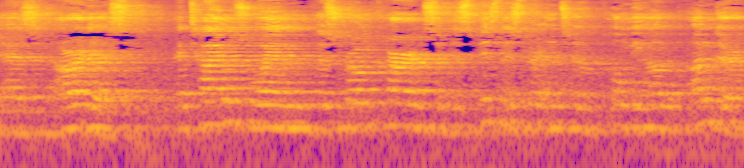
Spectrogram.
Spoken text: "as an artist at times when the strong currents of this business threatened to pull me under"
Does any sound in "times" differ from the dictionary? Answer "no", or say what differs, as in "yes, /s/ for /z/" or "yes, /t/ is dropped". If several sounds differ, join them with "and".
no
